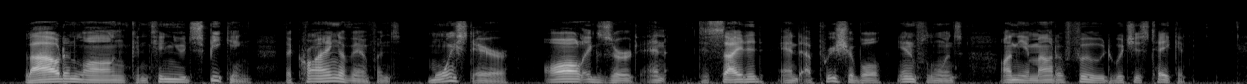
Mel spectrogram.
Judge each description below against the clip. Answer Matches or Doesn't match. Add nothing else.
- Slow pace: Matches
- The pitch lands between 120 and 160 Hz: Doesn't match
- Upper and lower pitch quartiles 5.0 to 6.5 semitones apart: Matches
